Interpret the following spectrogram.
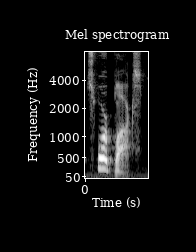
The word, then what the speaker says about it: Sport BLX: Sportblocks, you may be familiar with Sport BLX. It's actually pronounced Sportblocks.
